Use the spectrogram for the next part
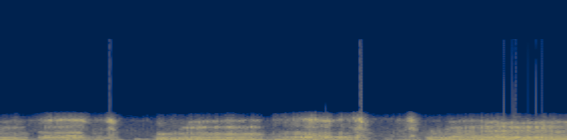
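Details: Two domestic dogs at home: one holding a big bone in her mouth growls continuously to keep it while the other barks at her; harsh, rasping, bleat-like growling with brief breaks and sharp barks throughout.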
